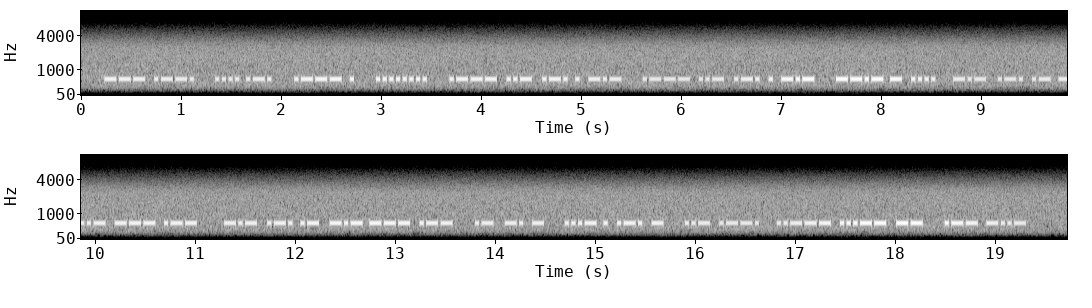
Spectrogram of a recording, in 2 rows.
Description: Morse code, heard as a keyed tone, hand-sent with a paddle, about 36 wpm, 640 Hz, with radio static and fading. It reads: OP HR JE <HH> JUREK JUREK QTH KRAKOW KRAKOW ANT VERT UP 23M WX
